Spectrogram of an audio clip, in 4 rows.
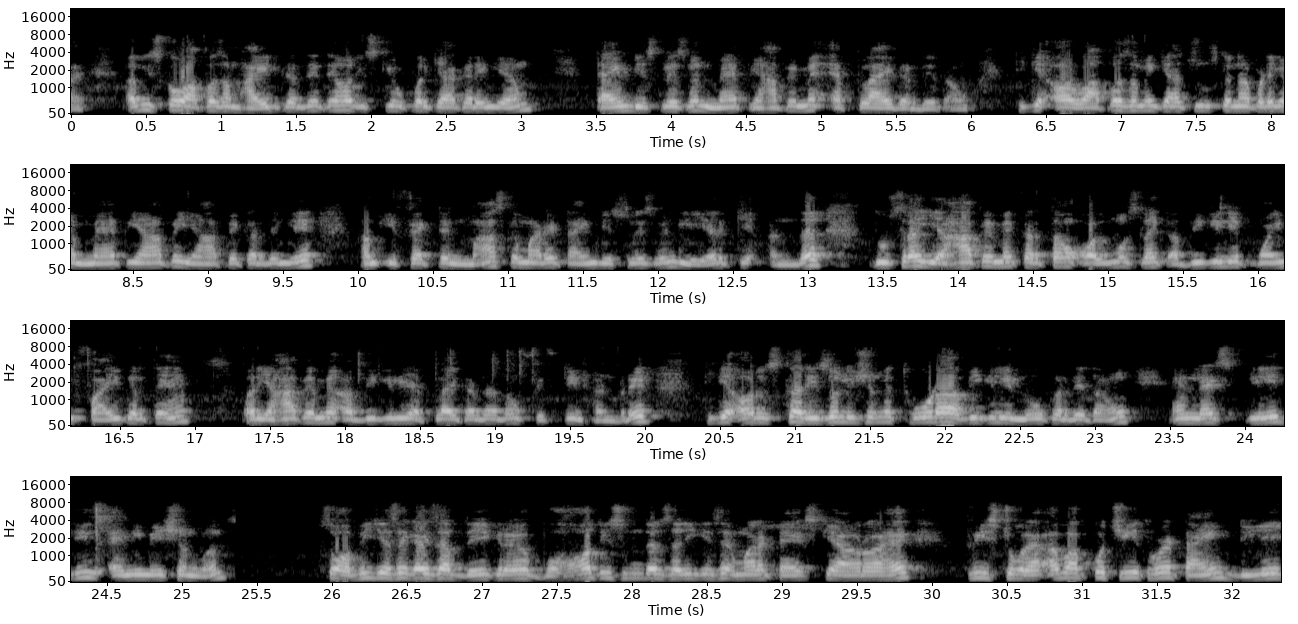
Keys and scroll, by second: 16.0 ., 16.4 5, 18.3 1, 18.8 5, 24.6 space, 31.9 space.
